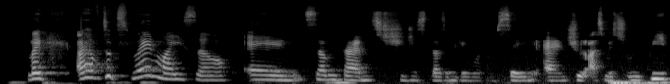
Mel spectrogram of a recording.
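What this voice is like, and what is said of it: Non-American foreign accent. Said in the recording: “She's American, so she's not used to my accent.”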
